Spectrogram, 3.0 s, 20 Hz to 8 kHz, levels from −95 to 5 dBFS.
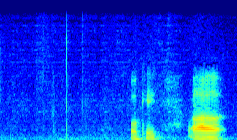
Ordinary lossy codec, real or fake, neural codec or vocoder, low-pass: none; fake; codec, 24 kHz, 0.9 kbps, WavTokenizer, medium speech release version 2; 7.2 kHz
